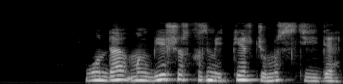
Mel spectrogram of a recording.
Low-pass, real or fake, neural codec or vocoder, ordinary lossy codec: 7.2 kHz; real; none; MP3, 48 kbps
